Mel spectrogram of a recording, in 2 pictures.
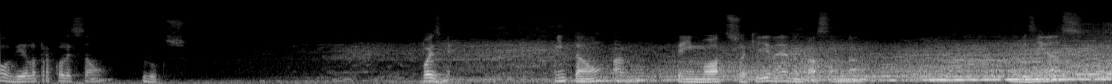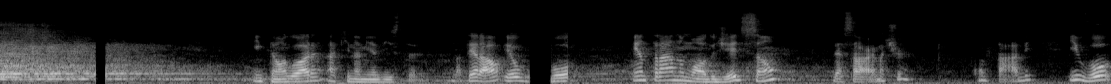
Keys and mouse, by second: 3.7 middle click, 5.0 middle click, 5.9 click, 6.4 middle click, 7.0 shift+middle click, 7.6 middle click, 7.7 middle click, 8.5 shift+middle click, 9.4 middle click, 10.0 shift+middle click, 11.9 middle click, 14.1 click, 15.4 middle click, 17.2 click, 20.7 Tab.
